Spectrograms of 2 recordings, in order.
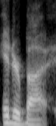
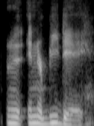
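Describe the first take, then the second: First: The name is pronounced with English sounds. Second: The name is pronounced with Spanish sounds. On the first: The speaker calls it wrong. "Gotta not read it" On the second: The speaker calls it right. "actually pronounce it like it's a Spanish word"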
